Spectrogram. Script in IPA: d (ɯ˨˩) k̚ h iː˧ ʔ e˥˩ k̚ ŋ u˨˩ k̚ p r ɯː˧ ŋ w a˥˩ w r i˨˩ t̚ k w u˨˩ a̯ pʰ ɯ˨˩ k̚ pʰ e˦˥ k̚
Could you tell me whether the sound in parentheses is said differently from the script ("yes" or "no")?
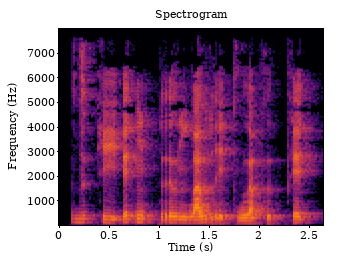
yes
